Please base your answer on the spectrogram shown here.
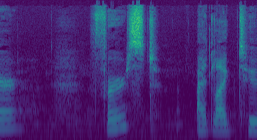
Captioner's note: speaking French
